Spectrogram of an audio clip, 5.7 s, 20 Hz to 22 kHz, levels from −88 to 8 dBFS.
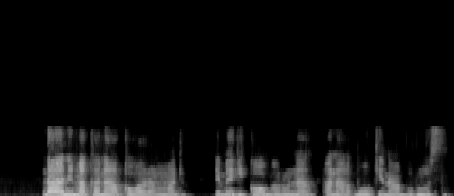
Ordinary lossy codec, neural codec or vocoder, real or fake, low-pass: none; codec, 16 kHz, 4 kbps, X-Codec, HuBERT features, trained on general audio; fake; none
